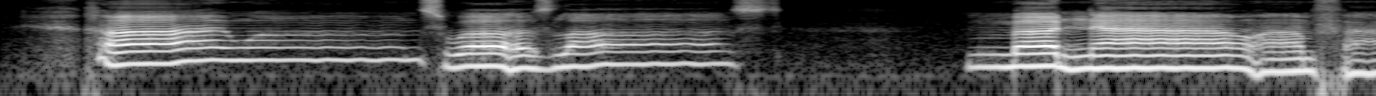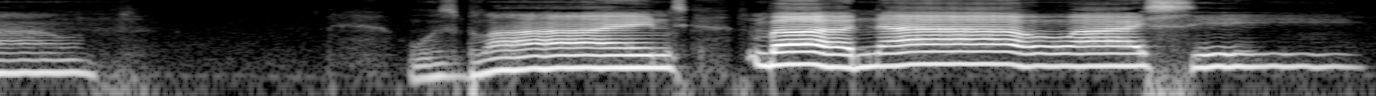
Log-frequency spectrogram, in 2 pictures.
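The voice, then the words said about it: Imitates another person's singing voice. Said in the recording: “I tried to do my best Dave Bray impersonation there”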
